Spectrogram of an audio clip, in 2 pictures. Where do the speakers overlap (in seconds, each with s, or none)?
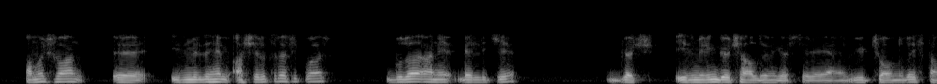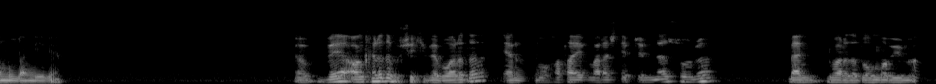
none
